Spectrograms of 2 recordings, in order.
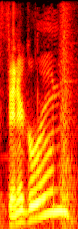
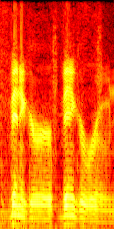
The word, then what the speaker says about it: vinegaroon: there's my groon actually it's actually pronounced i think it's like vinegaroon because uh whipped scorpions can uh expel this stuff that's kind of that's like semi-caustic and kind of vinegary so it's like vinegar vinegaroon you know no don't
